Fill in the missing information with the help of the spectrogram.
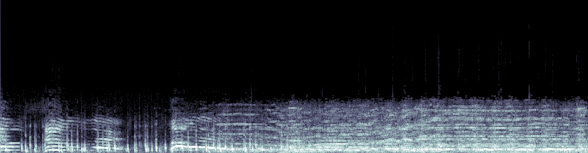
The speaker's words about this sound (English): From out of the past come the thundering hoofbeats of the great horse Silver.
